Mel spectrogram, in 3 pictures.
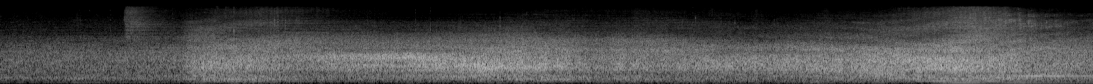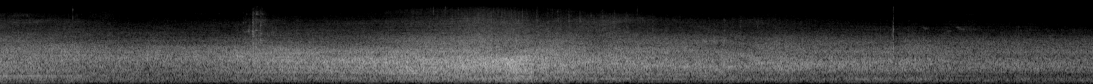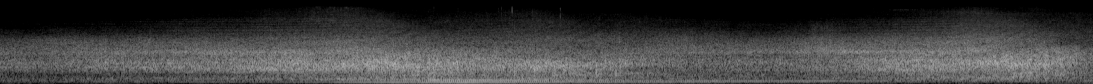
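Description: Street traffic: cars and electric trolleybuses passing one after another, the tyre and road noise swelling and fading with each pass. A low hum joins in near the end.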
